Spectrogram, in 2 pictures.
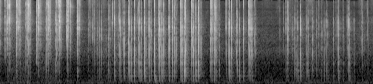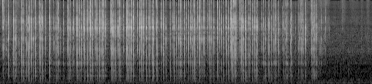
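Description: Long nails tap and scratch rapidly on a small white plastic pump bottle, its body and its purple pump top. The result is a fast stream of dry, bright, clicky taps with a brief lull around the five-second mark before the tapping resumes and fades out near the end.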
